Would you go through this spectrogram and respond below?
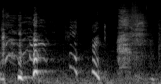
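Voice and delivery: high, loud cackling burst; laughing. Real, not acted. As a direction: crack up in a high-pitched laugh. Laughs at her own joke.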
